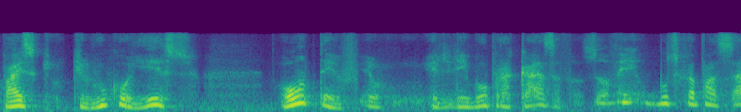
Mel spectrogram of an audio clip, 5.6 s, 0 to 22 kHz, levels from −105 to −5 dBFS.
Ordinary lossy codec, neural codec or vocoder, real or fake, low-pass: none; codec, 16 kHz in and 24 kHz out, 0.8 kbps, FocalCodec, streaming, 65536 codes; fake; 7.2 kHz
